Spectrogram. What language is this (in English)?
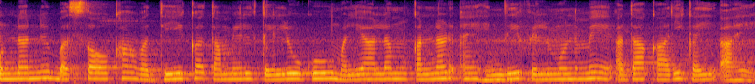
Sindhi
